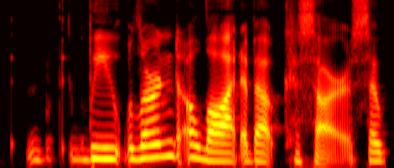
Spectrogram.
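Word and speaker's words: Ksar: And we learned a lot about Casar. So Casar is spelled K S A R.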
